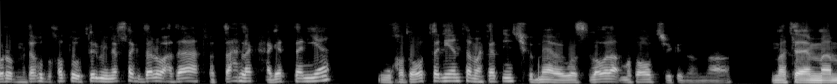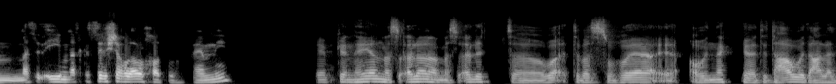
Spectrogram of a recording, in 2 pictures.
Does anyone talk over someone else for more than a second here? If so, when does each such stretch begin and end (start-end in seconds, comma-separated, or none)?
none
